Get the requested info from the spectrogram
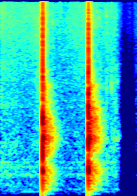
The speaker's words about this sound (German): Irgendetwas klopft an ihre Wand. Ist es ihre Mutter? Hatte die Seance doch funktioniert?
